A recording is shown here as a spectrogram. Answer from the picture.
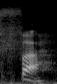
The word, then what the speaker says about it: pho: It's pho.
